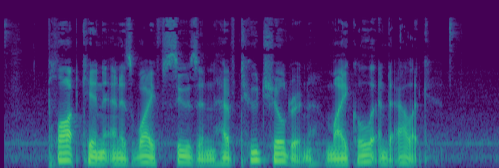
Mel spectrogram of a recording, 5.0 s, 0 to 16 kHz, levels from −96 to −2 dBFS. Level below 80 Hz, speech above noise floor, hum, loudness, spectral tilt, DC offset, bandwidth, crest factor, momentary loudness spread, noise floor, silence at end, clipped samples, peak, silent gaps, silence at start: -48 dBFS; 28 dB; none; -32 LUFS; -8 dB/octave; under 0.1%; 11.5 kHz; 20 dB; 7 LU; -59 dBFS; 0.7 s; under 0.1%; -12 dBFS; none; 0.5 s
